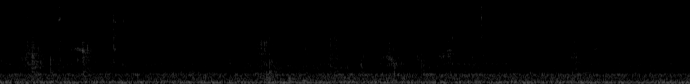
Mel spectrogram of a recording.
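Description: Faint, irregular crunching of someone chewing a crunchy snack close to the microphone, over a low room hum.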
